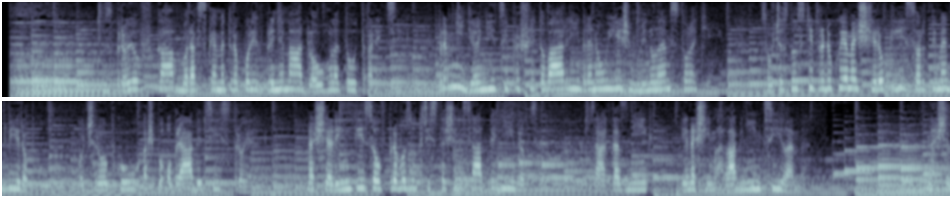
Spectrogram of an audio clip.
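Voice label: Czech male; Czech, Eastern European, Male, Home Studio, 30s-40s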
